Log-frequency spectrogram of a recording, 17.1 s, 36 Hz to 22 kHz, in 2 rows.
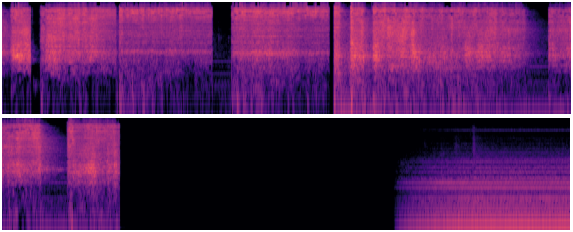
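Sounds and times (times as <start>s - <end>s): compressed air hissing: 0.0s - 10.3s.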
